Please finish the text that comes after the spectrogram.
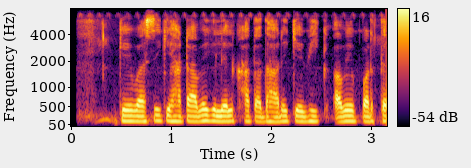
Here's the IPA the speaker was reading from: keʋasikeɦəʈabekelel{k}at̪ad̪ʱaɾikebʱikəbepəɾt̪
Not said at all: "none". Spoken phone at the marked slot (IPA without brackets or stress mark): kʰ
